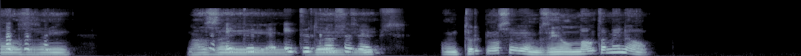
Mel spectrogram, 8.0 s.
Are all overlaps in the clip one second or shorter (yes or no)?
no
